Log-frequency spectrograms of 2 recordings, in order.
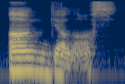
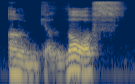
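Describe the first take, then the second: First: The stress is on the first syllable. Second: The stress is on the third syllable. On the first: The speaker calls it right. "The accent or the emphasis should be on that first syllable" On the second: The speaker calls it wrong. "nor is it pronounced"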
